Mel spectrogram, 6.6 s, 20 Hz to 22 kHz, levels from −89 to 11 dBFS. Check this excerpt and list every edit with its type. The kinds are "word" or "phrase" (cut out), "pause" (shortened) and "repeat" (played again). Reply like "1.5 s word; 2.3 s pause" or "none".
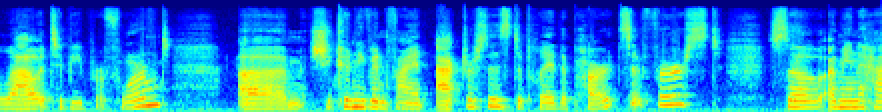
none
